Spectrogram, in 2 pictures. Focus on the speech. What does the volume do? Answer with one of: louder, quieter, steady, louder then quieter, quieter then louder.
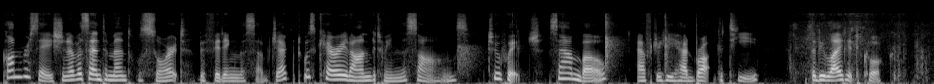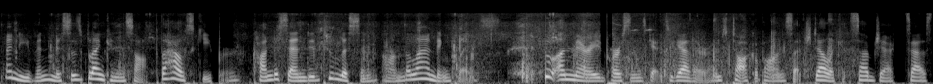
steady.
